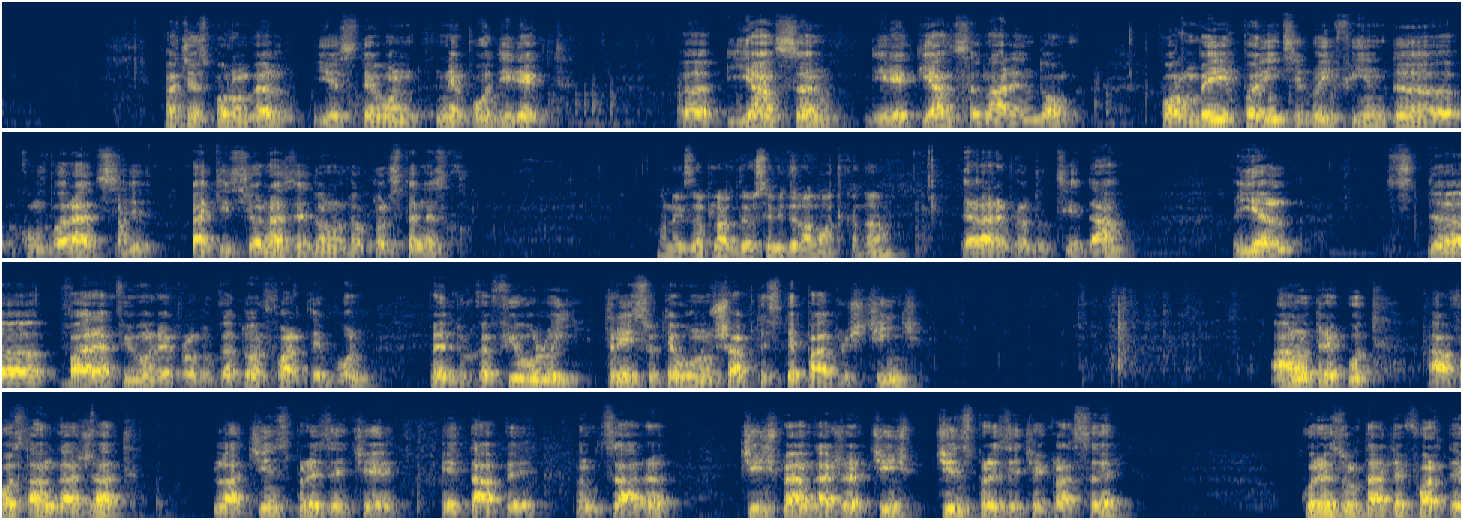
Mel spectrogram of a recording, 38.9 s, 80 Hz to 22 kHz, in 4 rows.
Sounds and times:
Inside, small room: 0.0 - 38.9
Speech: 1.1 - 3.8, 4.5 - 12.9, 14.1 - 17.3, 17.9 - 25.7, 27.9 - 36.8, 37.8 - 38.9.

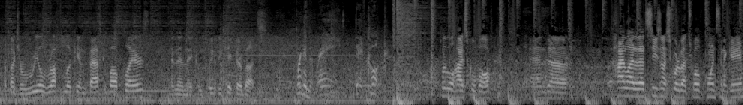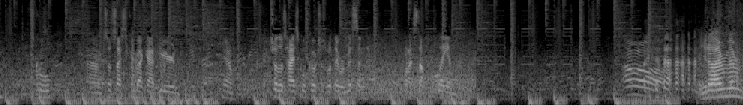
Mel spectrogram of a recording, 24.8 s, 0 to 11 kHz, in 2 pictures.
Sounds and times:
Music: 0.0 - 24.7
Speech: 10.2 - 18.5.

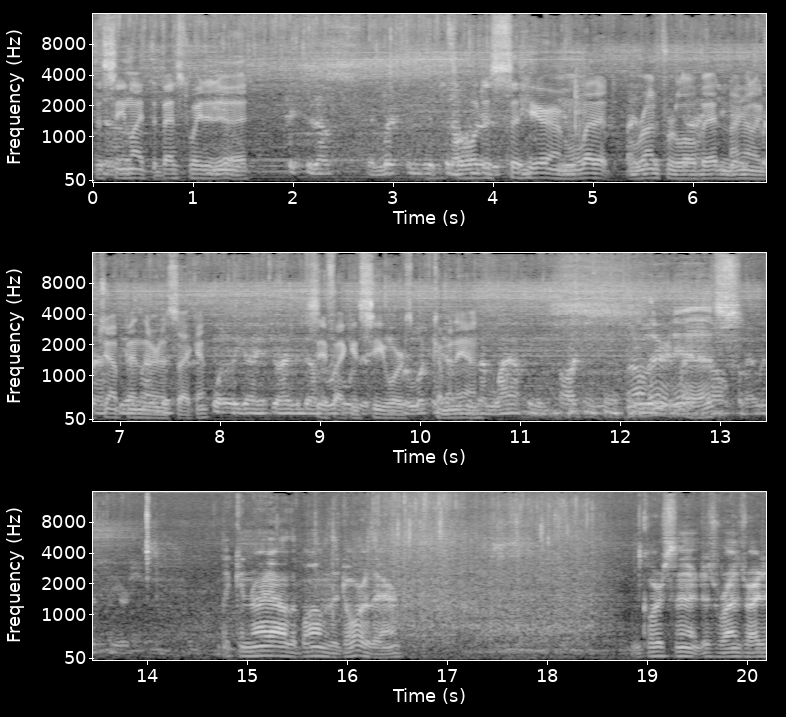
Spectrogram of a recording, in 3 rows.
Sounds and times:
Speech: 0.0 - 13.9, 14.7 - 16.6, 18.8 - 20.1.

